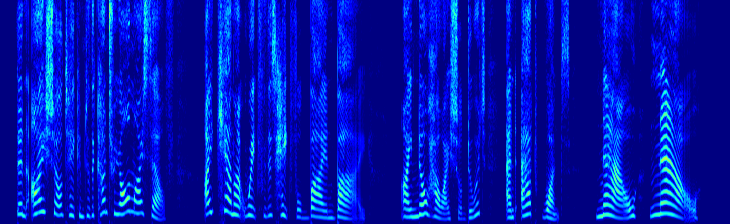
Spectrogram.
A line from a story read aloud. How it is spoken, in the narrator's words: cried Fay, losing patience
